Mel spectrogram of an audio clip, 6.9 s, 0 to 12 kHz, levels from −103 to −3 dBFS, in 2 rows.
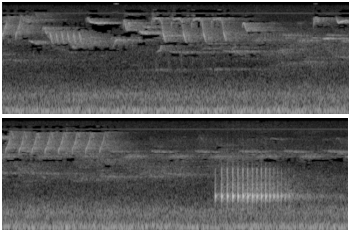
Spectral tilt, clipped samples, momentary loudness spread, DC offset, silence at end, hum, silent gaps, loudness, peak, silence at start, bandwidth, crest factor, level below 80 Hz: -1.5 dB/octave; under 0.1%; 13 LU; under 0.1%; 0 s; none; none; -40 LUFS; -18 dBFS; 0 s; 12 kHz; 24 dB; -52 dBFS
